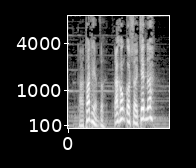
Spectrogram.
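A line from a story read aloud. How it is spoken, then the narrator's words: Elated frenzied shout. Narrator (Vietnamese): Khoan khoái trong người, chàng hét lên như cuồng dại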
